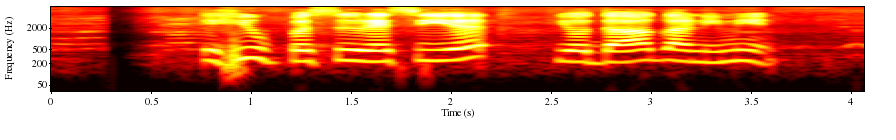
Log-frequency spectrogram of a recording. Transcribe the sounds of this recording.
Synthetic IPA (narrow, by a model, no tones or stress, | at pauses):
eɦiupəsuɾæsijə | jod̪aːɡanimen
